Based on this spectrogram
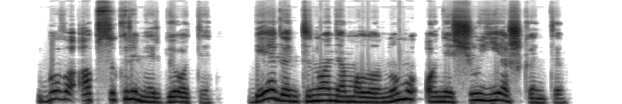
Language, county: Lithuanian, Vilnius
